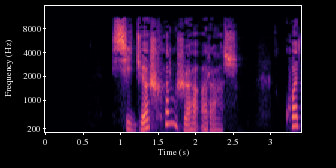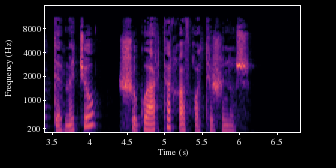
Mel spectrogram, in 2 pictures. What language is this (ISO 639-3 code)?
kbd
